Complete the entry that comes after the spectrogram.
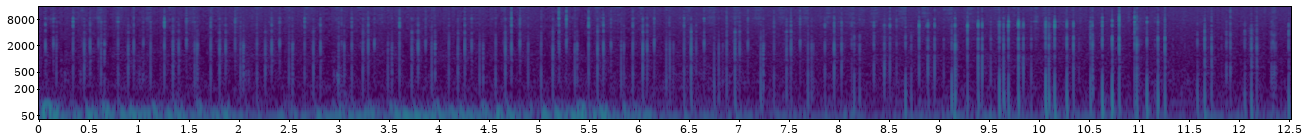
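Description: A small wooden cube is tapped repeatedly with quick, irregular, dry clicking taps that die away almost instantly. A steady low rumble sits under the first half and drops away around the midpoint, leaving the taps sharper and more prominent toward the end.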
